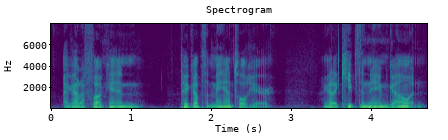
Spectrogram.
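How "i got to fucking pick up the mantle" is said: usual speaking voice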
